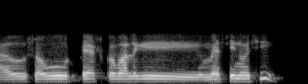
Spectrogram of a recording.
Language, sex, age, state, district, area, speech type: Odia, male, 30-45, Odisha, Sambalpur, rural, conversation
